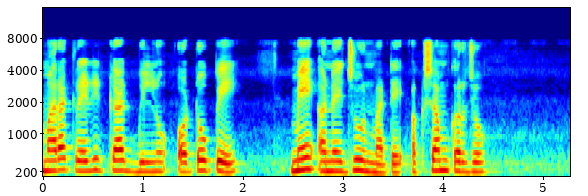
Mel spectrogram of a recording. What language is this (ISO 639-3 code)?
guj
